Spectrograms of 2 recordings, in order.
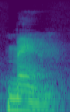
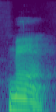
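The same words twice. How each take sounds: First: Said in the usual way. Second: "man" with a tight, raised A; tense the vowel in "man", toward "meh-an"; Philadelphia-accented "man", A raised; Philly short A. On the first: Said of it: "give you an example". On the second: Shown as a demonstration. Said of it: "They're tighter, more raised".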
